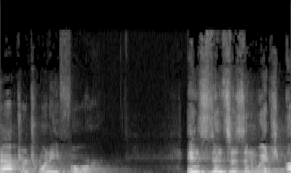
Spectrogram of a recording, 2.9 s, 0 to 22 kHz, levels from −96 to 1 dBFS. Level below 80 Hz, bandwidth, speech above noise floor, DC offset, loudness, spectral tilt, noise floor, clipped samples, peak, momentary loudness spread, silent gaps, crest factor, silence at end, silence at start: -72 dBFS; 18 kHz; 39 dB; under 0.1%; -25 LUFS; -5.5 dB/octave; -63 dBFS; under 0.1%; -6 dBFS; 11 LU; none; 18 dB; 0 s; 0 s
